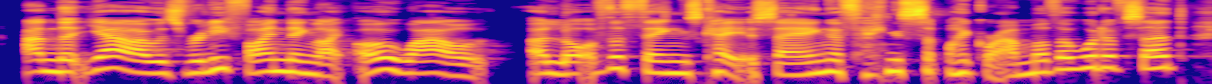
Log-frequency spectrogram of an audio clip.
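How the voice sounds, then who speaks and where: On a very clean recording with a silent background, the speaker, in an English accent, moves at a fairly quick pace with hardly any pauses and ordinary pitch variation. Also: woman, medium pitch for a woman. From Spain. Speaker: actor. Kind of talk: casual chat.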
